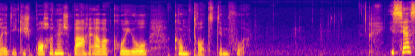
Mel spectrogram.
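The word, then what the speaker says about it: Koyo (こうよう): Die japanische Lesung ist Momiji. Momiji. Die chinesische Lesung ist Koyo.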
